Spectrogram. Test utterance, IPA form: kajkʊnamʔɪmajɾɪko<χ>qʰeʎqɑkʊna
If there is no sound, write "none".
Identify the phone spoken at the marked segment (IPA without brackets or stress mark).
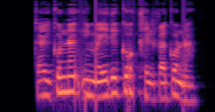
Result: χ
